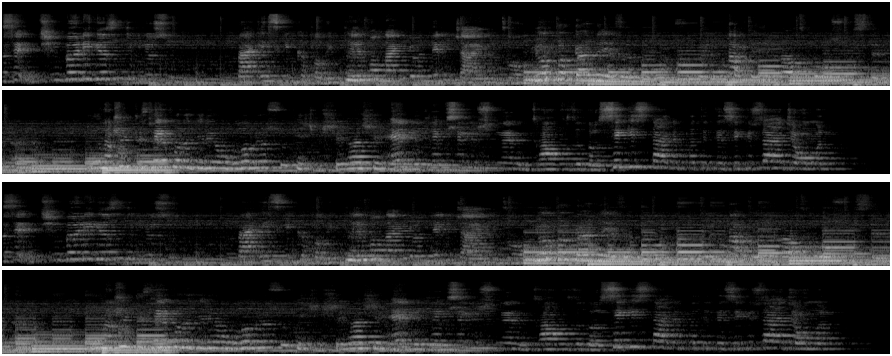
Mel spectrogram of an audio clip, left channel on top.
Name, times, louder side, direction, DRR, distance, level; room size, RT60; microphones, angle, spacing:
voice 1, 0.0-1.8 2.3-5.8 7.3-7.5 9.9-10.6 12.7-17.1, left 3 dB, 75° left, 0 dB, 1.7 m, -39 dB
sound 1, 1.0-13.8, equal, 5° right, 1.4 m, -44 dB
sound 2, 1.5-9.0, left 1 dB, 15° left, 0.7 m, -43 dB
voice 2, 3.4-3.8 5.3-9.3 9.7-13.4, equal, 50° left, -2 dB, 0.8 m, -30 dB
sound 3, 5.2-10.5, right 1 dB, 45° right, 0.6 m, -27 dB
7.7 x 4.2 x 3.9 m, 0.80 s
head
